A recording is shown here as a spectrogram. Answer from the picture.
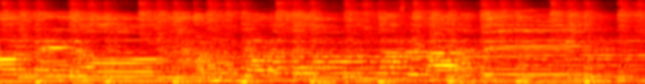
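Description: A man singing over guitar accompaniment, his voice digitally pitch-corrected with auto-tune software.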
